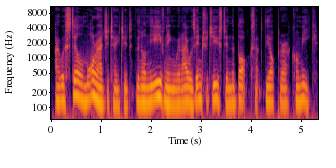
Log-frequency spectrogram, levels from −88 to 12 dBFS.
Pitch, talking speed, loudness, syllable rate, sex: 135 Hz, 225 wpm, -17 LUFS, 6.3 syllables/s, male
